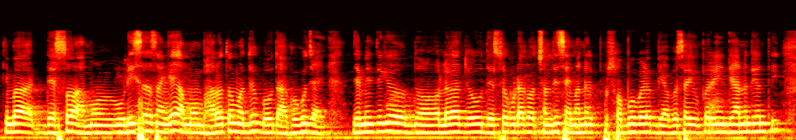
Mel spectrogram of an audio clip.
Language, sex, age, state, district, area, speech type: Odia, male, 30-45, Odisha, Rayagada, rural, spontaneous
